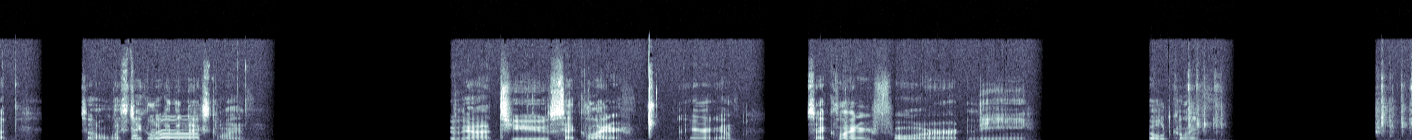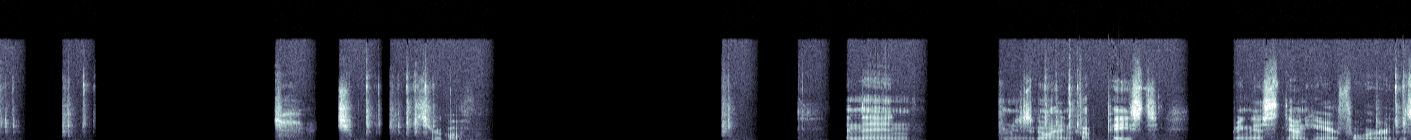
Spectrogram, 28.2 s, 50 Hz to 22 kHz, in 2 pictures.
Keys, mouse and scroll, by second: 0.0 ctrl+Page_Down, 0.5 ctrl+Page_Up, 1.1 click, 2.4 ctrl+Page_Down, 3.5 click, 5.3 click, 8.4 click, 11.9 g, 12.0 o, 13.8-15.2 typing, 15.9 Tab, 19.8 shift+Tab, 20.4 Right, 21.3 BackSpace, 24.6 ctrl+c, 24.8 ctrl+v, 28.1-28.2 typing.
